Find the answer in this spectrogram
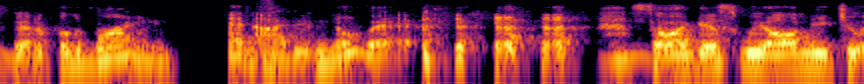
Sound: laughs

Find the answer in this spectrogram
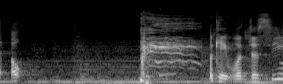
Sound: laughs

